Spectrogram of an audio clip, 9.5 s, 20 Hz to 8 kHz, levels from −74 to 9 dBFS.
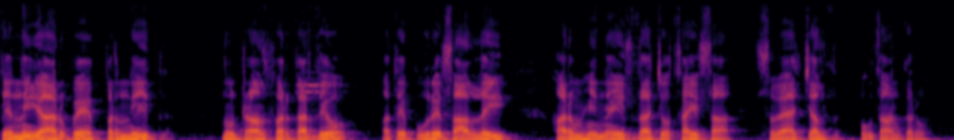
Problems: none marked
